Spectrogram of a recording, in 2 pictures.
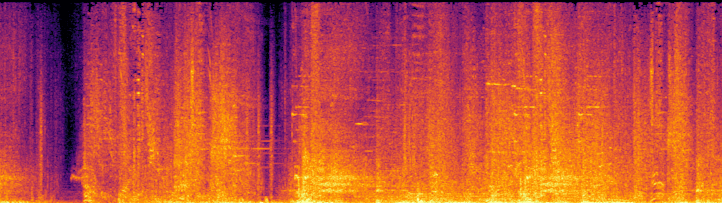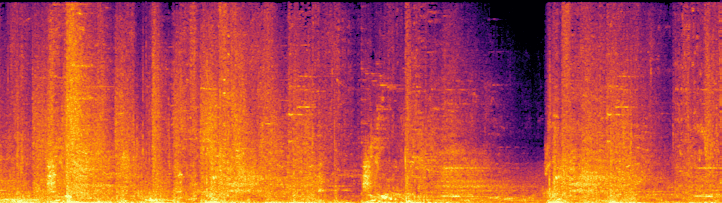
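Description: Magical blasts whoosh and crackle during a video game battle.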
